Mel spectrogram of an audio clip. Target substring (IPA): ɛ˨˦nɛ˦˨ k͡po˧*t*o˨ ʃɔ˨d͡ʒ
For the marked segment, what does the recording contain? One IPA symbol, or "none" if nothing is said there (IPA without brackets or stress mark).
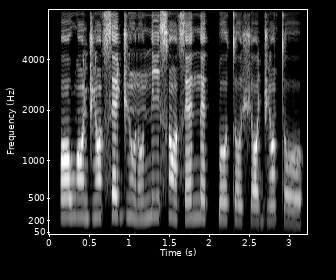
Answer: t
